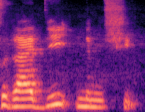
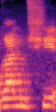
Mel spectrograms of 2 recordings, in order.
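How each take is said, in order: First: The future marker is said as a full word. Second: The future marker is shortened and joined on. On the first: "the full form is" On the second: "the short form"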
